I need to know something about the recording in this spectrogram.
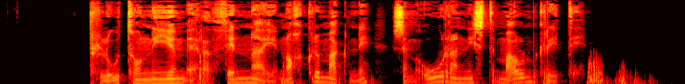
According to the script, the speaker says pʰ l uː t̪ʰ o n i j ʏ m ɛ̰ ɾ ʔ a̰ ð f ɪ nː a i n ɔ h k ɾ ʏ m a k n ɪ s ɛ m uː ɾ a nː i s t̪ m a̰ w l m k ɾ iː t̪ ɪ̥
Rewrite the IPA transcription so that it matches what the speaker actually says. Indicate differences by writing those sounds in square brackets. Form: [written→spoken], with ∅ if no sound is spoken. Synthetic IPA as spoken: pʰ l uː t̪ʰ o n i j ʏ m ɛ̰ ɾ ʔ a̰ ð f ɪ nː a i n ɔ h k ɾ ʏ m a k n ɪ s ɛ m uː ɾ a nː i s t̪ m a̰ w l m k ɾ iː t̪ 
